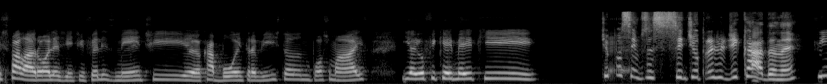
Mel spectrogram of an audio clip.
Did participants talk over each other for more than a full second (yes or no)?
no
